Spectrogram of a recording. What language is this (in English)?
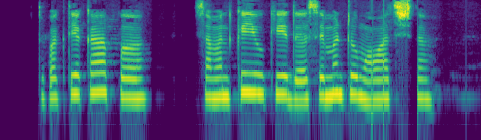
Pashto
